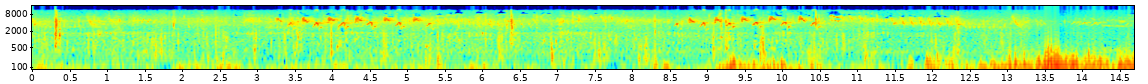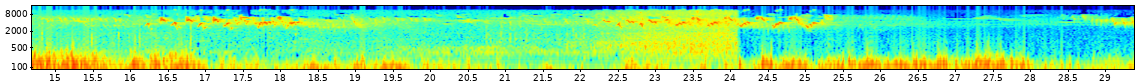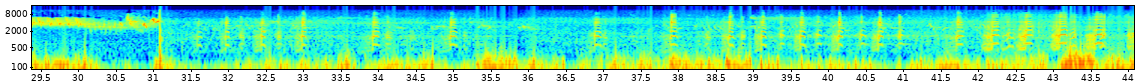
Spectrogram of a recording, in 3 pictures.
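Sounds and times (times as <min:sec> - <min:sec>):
wind rumble on microphone: 0:00.0 - 0:44.0
wild birds calling: 0:02.8 - 0:12.7, 0:16.3 - 0:24.2.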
